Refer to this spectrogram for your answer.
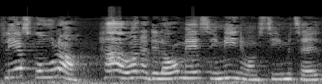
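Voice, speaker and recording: A woman speaks at a high pitch with ordinary pitch variation. Noticeable background noise and audible room echo come through. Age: 30s. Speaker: parliamentary candidate. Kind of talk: political rally speech. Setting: outdoor rally with large audience. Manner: oratorical, emphatic.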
